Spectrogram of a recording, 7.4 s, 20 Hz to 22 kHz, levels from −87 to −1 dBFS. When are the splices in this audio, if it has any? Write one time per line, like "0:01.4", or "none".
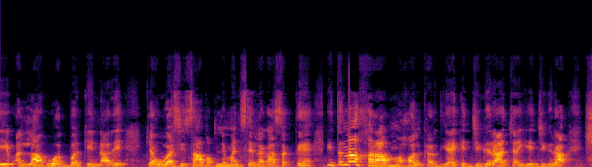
0:04.0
